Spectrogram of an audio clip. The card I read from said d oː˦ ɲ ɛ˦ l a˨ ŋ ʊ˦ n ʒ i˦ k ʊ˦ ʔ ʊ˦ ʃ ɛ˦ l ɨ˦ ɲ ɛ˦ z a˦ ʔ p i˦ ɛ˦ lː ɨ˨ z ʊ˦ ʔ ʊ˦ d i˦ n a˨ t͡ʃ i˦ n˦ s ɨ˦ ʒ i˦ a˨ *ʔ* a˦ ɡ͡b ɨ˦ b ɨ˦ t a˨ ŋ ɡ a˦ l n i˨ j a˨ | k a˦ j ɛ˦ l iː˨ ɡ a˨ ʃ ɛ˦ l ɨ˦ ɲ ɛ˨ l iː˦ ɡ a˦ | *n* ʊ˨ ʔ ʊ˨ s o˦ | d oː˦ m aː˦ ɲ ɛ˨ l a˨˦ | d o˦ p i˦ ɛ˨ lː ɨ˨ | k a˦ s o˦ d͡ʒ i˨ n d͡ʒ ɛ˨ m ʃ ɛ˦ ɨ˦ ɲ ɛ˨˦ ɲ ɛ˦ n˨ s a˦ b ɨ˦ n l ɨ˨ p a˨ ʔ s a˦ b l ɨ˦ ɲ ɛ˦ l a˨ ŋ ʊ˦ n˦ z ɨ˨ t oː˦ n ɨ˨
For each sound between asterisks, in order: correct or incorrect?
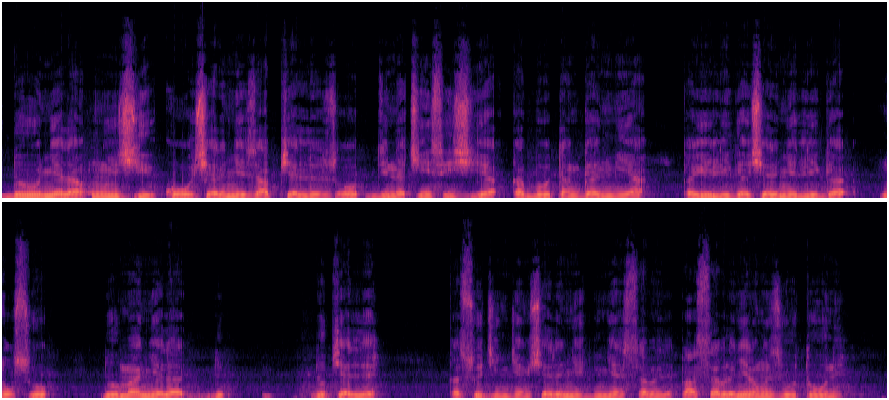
incorrect, correct

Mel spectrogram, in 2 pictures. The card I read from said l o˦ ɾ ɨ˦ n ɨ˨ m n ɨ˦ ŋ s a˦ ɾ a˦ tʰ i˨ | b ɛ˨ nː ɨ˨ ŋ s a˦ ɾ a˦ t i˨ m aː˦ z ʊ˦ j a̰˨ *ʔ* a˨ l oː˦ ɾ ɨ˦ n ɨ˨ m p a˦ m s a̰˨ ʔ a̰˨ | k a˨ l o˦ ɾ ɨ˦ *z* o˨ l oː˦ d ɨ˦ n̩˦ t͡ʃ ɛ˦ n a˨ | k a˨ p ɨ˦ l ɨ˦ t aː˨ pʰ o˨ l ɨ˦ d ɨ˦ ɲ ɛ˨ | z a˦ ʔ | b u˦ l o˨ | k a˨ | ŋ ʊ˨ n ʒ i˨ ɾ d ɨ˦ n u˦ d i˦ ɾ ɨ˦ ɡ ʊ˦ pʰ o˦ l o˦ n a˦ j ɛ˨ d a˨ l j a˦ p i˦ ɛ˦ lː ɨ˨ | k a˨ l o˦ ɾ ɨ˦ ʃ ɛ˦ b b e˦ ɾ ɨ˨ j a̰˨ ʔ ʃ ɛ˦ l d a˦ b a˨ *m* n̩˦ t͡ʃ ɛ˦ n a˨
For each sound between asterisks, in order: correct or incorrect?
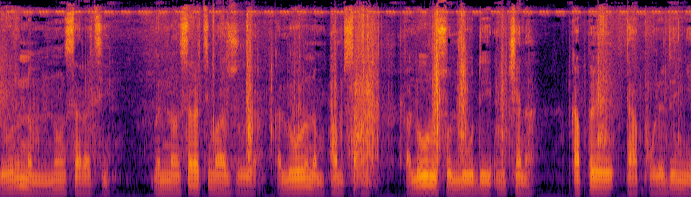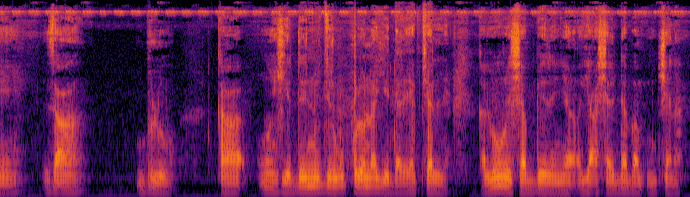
incorrect, incorrect, correct

